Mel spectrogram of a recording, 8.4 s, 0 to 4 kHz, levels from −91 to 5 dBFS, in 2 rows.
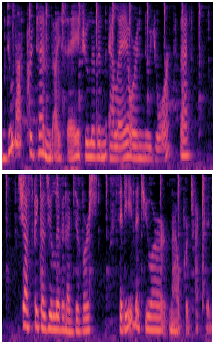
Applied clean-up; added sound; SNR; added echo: classical method log-MMSE.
